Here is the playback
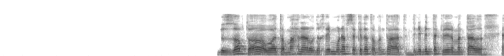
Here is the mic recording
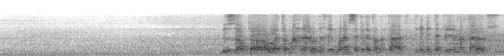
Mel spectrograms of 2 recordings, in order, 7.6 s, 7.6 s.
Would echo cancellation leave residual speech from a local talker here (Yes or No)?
No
